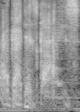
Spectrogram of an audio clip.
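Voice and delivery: slow, whispery, dissonant goblin voice. Player voices a goblin character in a tabletop game, dissonant-whispers goblin voice. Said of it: "do the like dissonant whispers goblin voice".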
